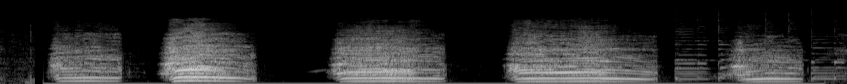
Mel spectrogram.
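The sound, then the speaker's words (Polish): A moose calls five times in a row, each a loud, drawn-out, low bellowing moan about a second long, separated by short pauses, with nothing else in the background. “Wszyscy zastanawiacie się pewnie, co chciał wam powiedzieć Łoś.”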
